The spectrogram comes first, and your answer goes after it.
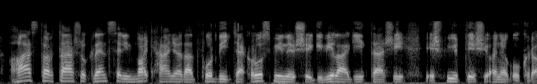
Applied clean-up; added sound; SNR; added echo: neural diffusion model UNIVERSE++.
